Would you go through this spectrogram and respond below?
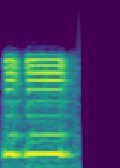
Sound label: Horn; TrueCrimeStreetsOfLA; XBOX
